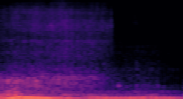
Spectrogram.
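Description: A red sports car's engine rumbles low while a gritty crunch of its tires on the gravel at a house runs beneath it, then cuts off sharply as the car stops dead, leaving the engine idling alone.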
